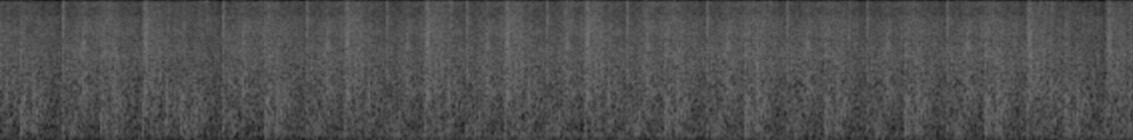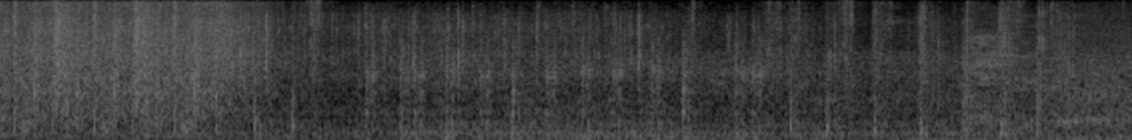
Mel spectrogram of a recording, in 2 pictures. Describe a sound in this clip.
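Heavy armoured footsteps run quickly on stone.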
